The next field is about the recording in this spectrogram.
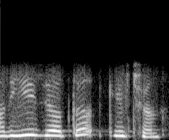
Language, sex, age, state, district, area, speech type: Kashmiri, female, 45-60, Jammu and Kashmir, Baramulla, rural, conversation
